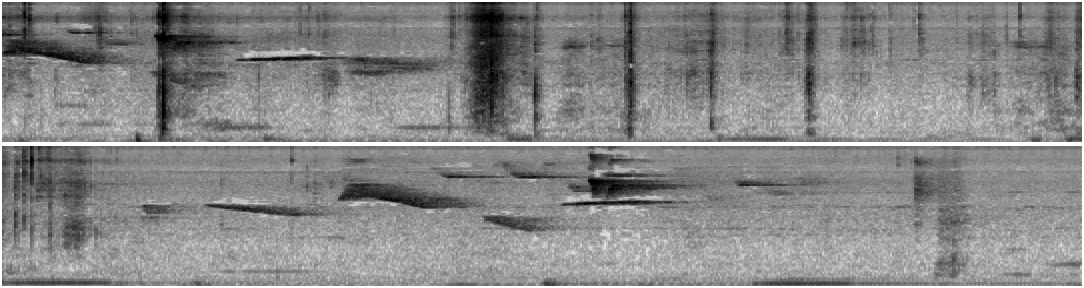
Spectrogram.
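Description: Faint birdsong: a bird repeating short, falling chirps, in a group near the start and again from about five to eight seconds in. A few sharp clicks sound in the first few seconds.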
